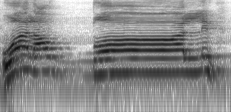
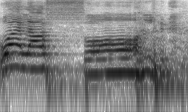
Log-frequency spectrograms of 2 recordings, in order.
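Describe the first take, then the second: First: The consonant is made with the tongue pressed firmly. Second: The consonant leaks out as a hissing lisp. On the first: "Lidah kau tekan ke gigi kau yang depan ya. Lihat, walau bolin, tekan" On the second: "ngelos, giginya ronga"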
